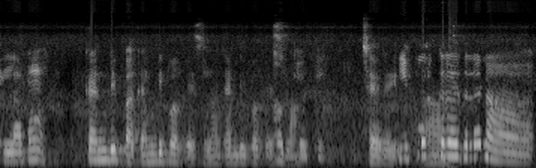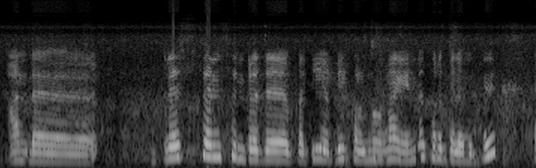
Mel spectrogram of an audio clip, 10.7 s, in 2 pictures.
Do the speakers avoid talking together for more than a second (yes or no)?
yes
